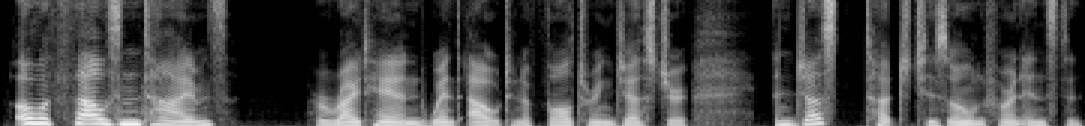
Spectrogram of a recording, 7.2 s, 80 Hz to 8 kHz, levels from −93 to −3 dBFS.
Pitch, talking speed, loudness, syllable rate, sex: 190 Hz, 175 wpm, -19 LUFS, 5.0 syllables/s, female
